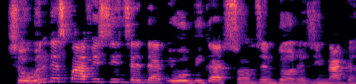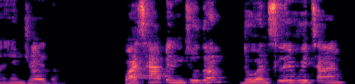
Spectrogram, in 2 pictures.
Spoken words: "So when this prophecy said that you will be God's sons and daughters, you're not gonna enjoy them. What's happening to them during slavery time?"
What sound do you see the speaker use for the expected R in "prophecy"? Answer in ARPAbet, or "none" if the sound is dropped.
none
